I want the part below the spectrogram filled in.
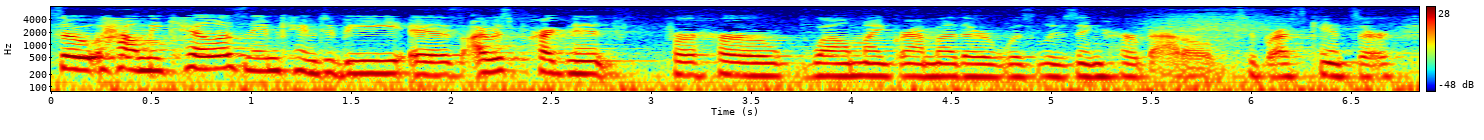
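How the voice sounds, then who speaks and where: Animated woman telling stories, lo-fi sound. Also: lowish voice, moderate pace. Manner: animated storyteller, laughs often. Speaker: author, guest. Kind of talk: casual couple interview. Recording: dull lo-fi sound with background noise.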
